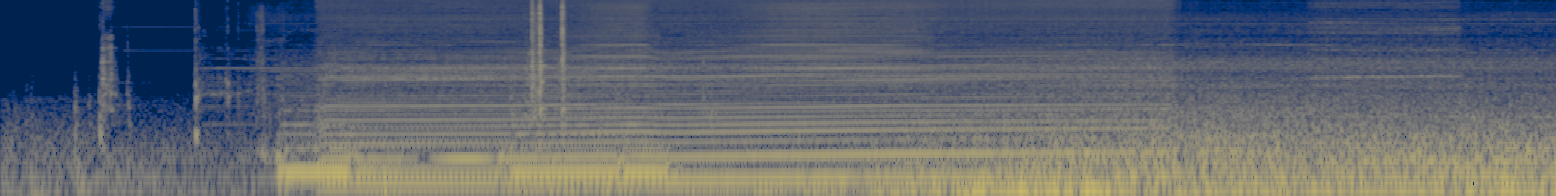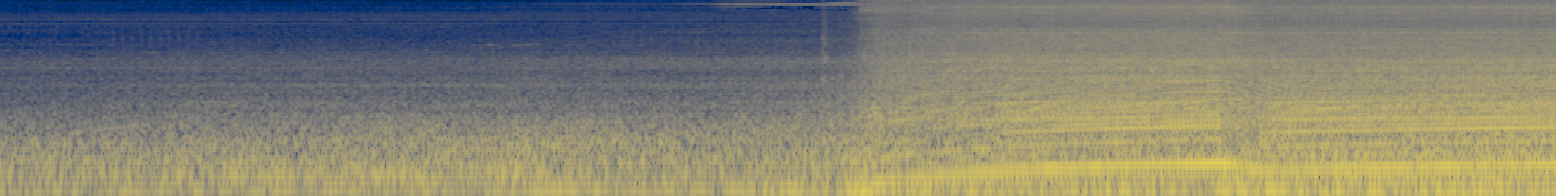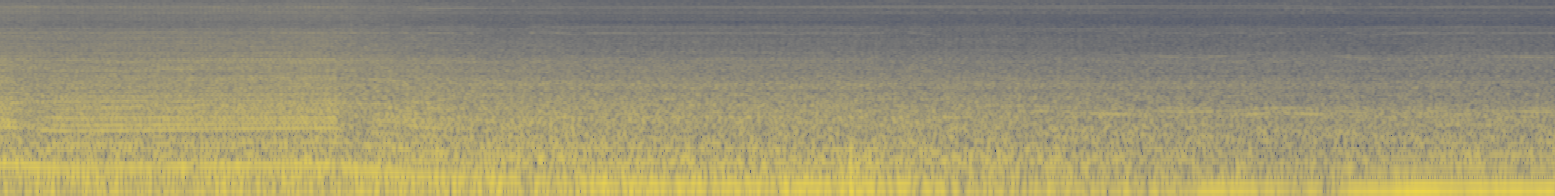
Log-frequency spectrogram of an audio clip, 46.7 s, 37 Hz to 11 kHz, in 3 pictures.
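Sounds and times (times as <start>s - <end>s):
2018 Volvo XC90 hybrid driving, onboard recording: 23.6s - 46.5s.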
